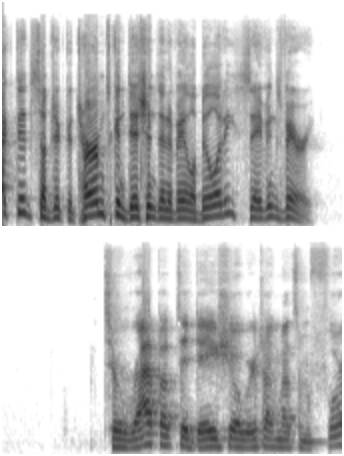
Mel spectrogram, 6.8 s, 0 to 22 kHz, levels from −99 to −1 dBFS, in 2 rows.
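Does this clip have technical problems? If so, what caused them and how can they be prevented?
Yes. The harsh, crackling edge on the loudest moments is microphone overload. It appears at the very start (0.0 s), at 0.38–0.41 s, and through 0.82–1.47 s, just before "and availability". The peaks push roughly 10, 6 and 5 dB past the converter's ceiling, and their tops are flattened into a buzzy grit. Unlike a level change, the loudness barely moves; the sound is distorted. The likely cause is an input gain set too high. Set the microphone gain so the loudest passages peak well below full scale.

The second fault is a microphone volume step-down, heard as sudden drops in level right after the distorted peaks. The first is about 2 dB at 0.40 s, and the second is about 6 dB at 1.47 s, just before "and availability". The drop affects the voice and the background noise together, and there is no added distortion, which separates it from the overload. 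This was likely the call software's automatic gain control reacting to the clipping and lowering the device volume in one step. Setting a correct input level beforehand, or disabling automatic microphone adjustment, prevents these jumps.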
